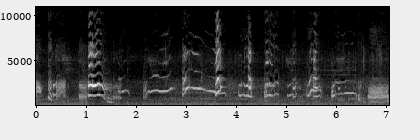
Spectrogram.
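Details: Several hungry pet dogs beg for food with a steady run of tonal, nasal whines, each pitched whimper bending upward or dipping, overlapping one another almost without pause.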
